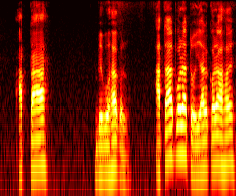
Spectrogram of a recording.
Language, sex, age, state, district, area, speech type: Assamese, male, 30-45, Assam, Dhemaji, rural, spontaneous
